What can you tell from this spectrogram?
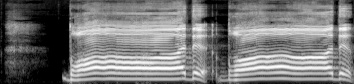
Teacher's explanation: ضاد جو ہے یہ حرف مستعلیہ کا ہے، موٹا پڑھا جانے والا حرف ہے، اس کو ہم نے موٹا پڑھنا ہے.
